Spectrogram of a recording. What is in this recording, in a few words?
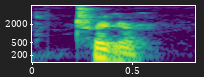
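"trigger", British English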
